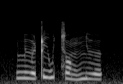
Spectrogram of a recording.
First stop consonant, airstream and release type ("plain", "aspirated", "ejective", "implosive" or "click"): plain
